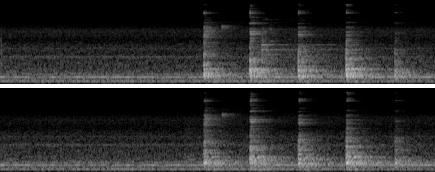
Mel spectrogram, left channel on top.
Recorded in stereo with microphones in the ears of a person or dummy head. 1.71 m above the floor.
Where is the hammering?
25° left (ahead or behind), 1.6 m.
